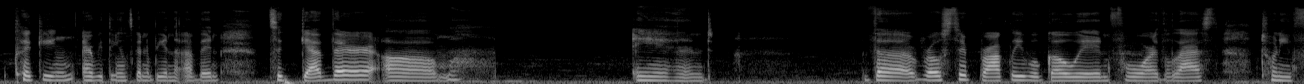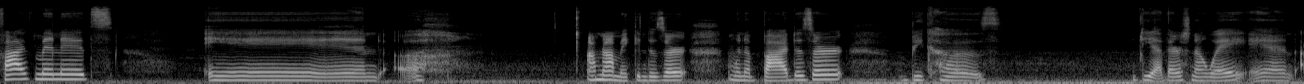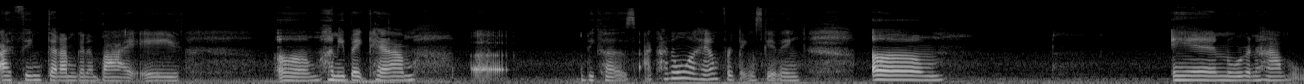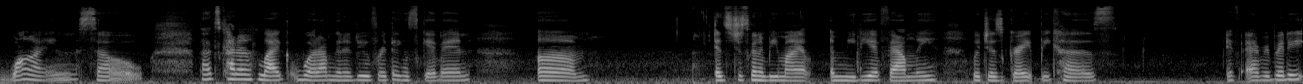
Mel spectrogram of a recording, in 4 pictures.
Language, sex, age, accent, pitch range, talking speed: English, female, 20-39, American, 170-200 Hz, 100 wpm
